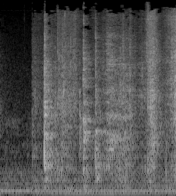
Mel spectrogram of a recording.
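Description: Crinkly rustling of a packet of panko breadcrumbs being pulled open by hand, starting about half a second in.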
